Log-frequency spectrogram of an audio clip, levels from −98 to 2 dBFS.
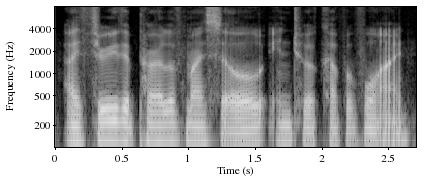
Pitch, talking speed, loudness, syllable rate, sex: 95 Hz, 265 wpm, -20 LUFS, 5.2 syllables/s, male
